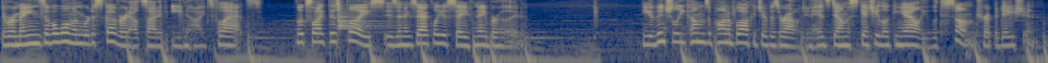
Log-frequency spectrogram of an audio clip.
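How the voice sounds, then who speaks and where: A woman keeps a moderate tempo while music plays behind her voice. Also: medium pitch for a woman, ordinary pitch variation. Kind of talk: video essay narration. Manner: casual, wry.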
